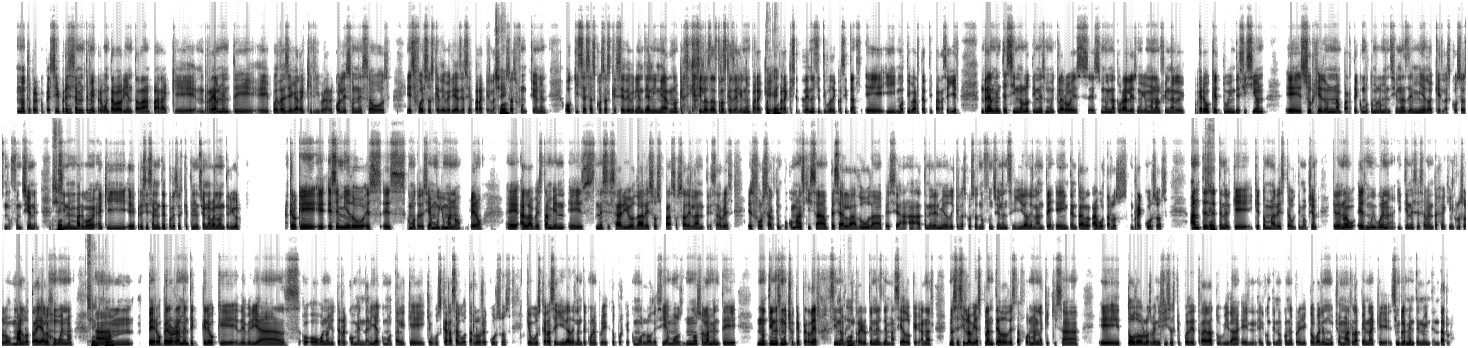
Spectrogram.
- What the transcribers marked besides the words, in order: laughing while speaking: "Casi, casi"; unintelligible speech; laughing while speaking: "algo"
- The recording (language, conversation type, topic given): Spanish, advice, ¿Cómo puedo tomar decisiones importantes con más seguridad en mí mismo?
